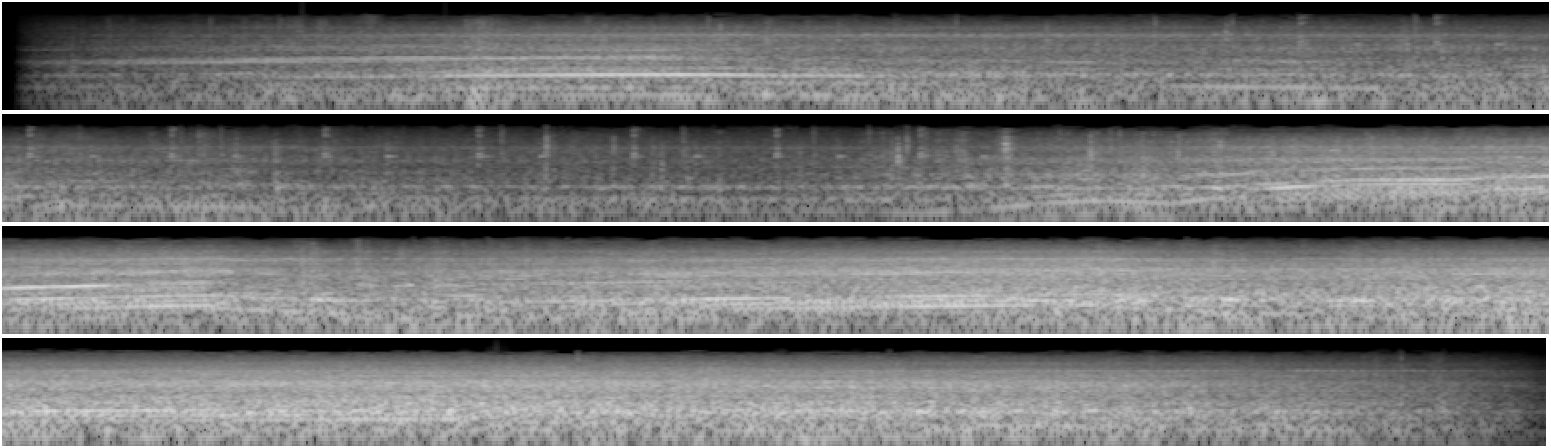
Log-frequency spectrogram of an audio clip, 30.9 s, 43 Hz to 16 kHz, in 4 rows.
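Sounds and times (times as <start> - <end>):
Jaguar E-Type V12 engine driving with manual gearbox: 0.1 - 30.9.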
